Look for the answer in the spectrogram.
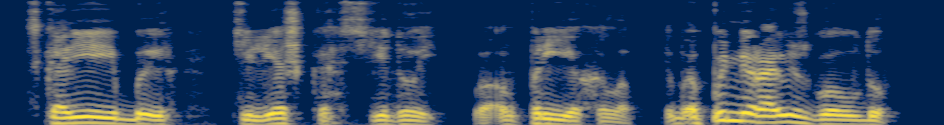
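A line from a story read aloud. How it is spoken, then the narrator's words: Exclamation. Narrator (Russian): воскликнул Рон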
